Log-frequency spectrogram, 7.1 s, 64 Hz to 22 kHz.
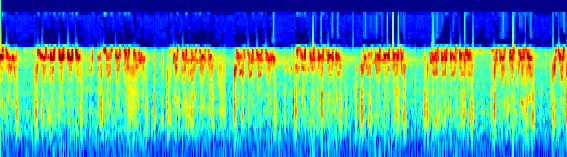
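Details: Black storks in Estonia during feeding on 11 June 2012 at 22:44, giving rapid, harsh, rattling bursts of calls in regular pulses about once a second, with short gaps between bursts.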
